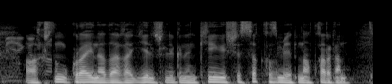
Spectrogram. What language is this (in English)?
Kazakh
